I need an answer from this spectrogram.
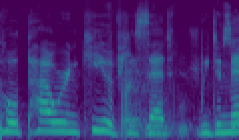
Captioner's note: speaking Foreign Language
